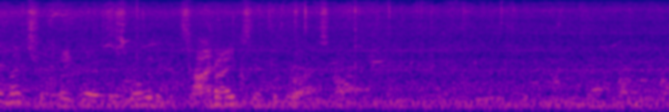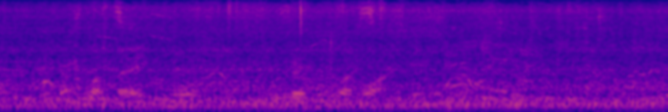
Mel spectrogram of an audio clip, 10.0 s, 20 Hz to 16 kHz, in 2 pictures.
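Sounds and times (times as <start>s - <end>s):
distant people talking: 0.0s - 10.0s
open-air background noise: 0.0s - 10.0s.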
